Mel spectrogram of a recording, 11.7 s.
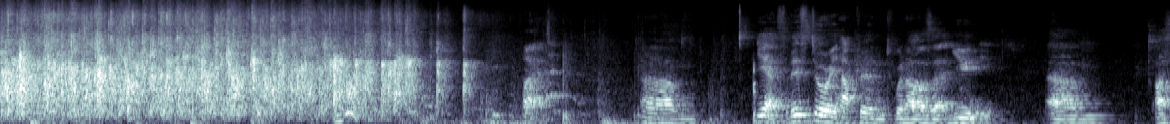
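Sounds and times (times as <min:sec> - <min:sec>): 
crowd applauding: 0:00.0 - 0:05.0
speech: 0:07.9 - 0:11.7.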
